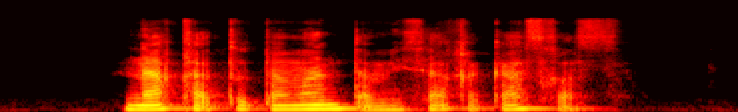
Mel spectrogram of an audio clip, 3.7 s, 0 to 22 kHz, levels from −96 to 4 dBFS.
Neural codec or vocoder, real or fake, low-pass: codec, 44.1 kHz, 7.8 kbps, Pupu-Codec; fake; 10.8 kHz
